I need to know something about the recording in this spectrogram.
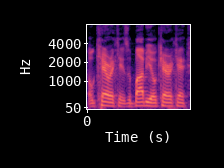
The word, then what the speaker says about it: Okereke: I looked up the pronunciation. Okereke. So Bobby Okereke. Okereke.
